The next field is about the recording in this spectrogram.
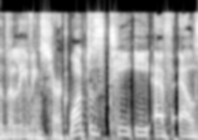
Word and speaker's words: TEFL: It's pronounced TEFL, I think. Am I correct, Katie? – Yes, that's correct. The TEFL.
